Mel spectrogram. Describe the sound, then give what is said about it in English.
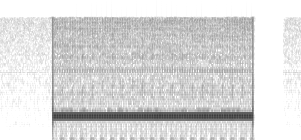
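A telephone dial tone while a call is dialed: a single steady, unbroken mid-pitched tone lasting about two seconds that starts and stops abruptly, with no talk over it. “At least we have dialing this time. We have Sherwood. Dialing.”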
